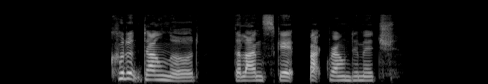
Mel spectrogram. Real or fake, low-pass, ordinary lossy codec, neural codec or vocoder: fake; none; none; vocoder, 22.05 kHz, 80 mel bands, Vocos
